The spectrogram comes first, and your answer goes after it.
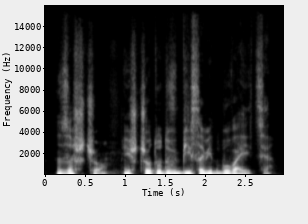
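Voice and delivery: plain

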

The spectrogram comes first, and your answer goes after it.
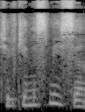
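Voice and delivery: ordinary delivery, nothing marked

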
